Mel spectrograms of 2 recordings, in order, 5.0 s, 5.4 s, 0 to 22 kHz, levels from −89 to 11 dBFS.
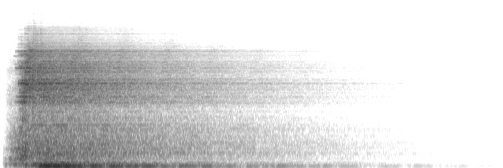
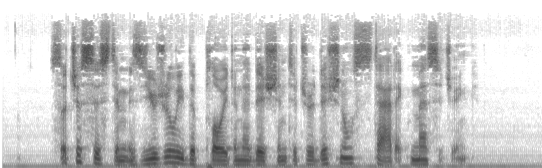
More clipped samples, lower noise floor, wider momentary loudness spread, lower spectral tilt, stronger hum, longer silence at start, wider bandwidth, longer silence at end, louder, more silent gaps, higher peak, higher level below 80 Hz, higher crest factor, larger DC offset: neither; first, -85 dBFS vs -46 dBFS; first, 24 LU vs 11 LU; about the same, -3 dB/octave vs -2.5 dB/octave; second, none vs 50 Hz at -40 dBFS; about the same, 0.1 s vs 0.2 s; second, 10 kHz vs 16 kHz; first, 2.9 s vs 0.7 s; about the same, -18 LUFS vs -19 LUFS; neither; about the same, -2 dBFS vs 0 dBFS; first, -26 dBFS vs -42 dBFS; about the same, 22 dB vs 22 dB; neither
